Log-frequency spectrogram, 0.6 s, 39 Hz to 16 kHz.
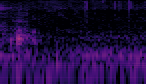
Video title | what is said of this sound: Suomi Magazine Loading Tips: 9MM | shake it and here there's no rattling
